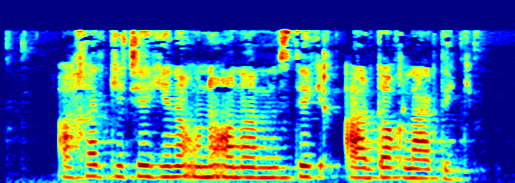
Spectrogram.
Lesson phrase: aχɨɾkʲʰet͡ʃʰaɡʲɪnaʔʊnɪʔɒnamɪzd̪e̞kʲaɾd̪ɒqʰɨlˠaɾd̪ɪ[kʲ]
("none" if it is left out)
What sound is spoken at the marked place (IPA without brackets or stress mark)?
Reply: kʲ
